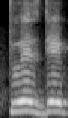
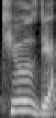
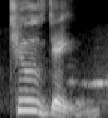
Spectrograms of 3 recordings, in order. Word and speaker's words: Tuesday: স্যাটারডে শেষে এ ওয়াই থাকলে এই উচ্চারণ হয়, স্যাটারডে। সানডে, Saturday, মান Saturday. ডে। আমরা টুয়েসডে পড়েছি, আসলে হচ্ছে টিউসডে। আমিও ভুল পড়েছি জীবনে বড় একটা অংশ, যে এটা ভালো উচ্চারণ হচ্ছে টিউসডে, টিউসডে।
